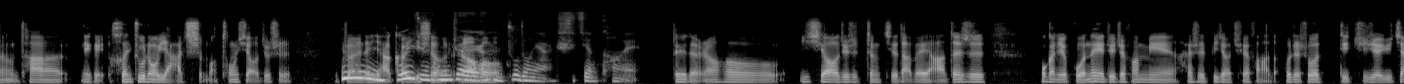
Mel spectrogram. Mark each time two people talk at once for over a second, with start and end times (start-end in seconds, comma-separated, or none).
3.4-5.0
